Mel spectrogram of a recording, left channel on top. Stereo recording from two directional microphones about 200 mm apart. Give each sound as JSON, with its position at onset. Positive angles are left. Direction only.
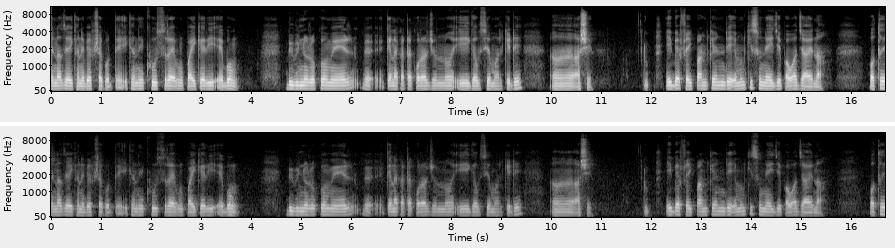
{"t": 0.0, "sound": "speech", "side_deg": 40}
{"t": 12.1, "sound": "speech", "side_deg": 40}
{"t": 15.9, "sound": "a sound", "side_deg": 40}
